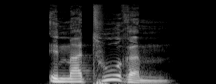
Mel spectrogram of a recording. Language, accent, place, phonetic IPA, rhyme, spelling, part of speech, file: German, Germany, Berlin, [ɪmaˈtuːʁəm], -uːʁəm, immaturem, adjective, De-immaturem.ogg
- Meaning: strong dative masculine/neuter singular of immatur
